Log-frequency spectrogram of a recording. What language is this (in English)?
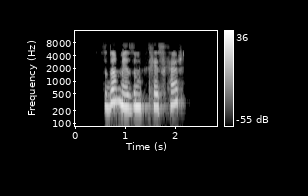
Adyghe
